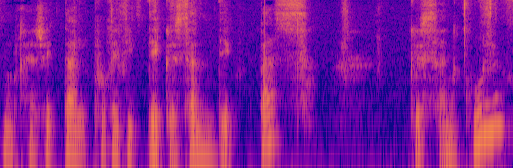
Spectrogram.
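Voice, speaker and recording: Woman papercraft demonstrator, low gravelly voice, lively pitch, chatty live tutorial. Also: measured pace, a little hiss or hum. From France. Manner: chatty, talks while working with hands.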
